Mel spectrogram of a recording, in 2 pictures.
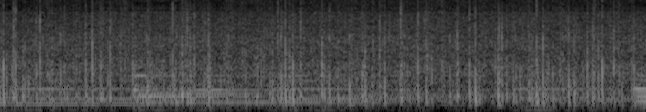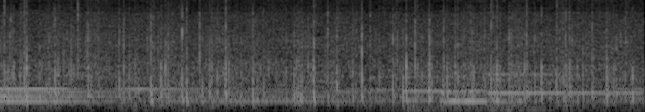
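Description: Heavy rain falling steadily, a dense hiss of countless drops. Soft background music of long held notes plays underneath.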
